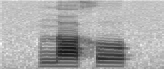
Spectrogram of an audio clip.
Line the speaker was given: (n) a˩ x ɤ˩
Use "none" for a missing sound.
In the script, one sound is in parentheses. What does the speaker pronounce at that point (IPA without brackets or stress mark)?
n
